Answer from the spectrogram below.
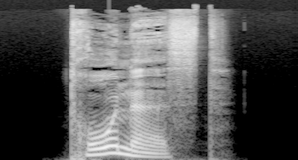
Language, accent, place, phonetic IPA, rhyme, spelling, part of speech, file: German, Germany, Berlin, [ˈtʁoːnəst], -oːnəst, thronest, verb, De-thronest.ogg
- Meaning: second-person singular subjunctive I of thronen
